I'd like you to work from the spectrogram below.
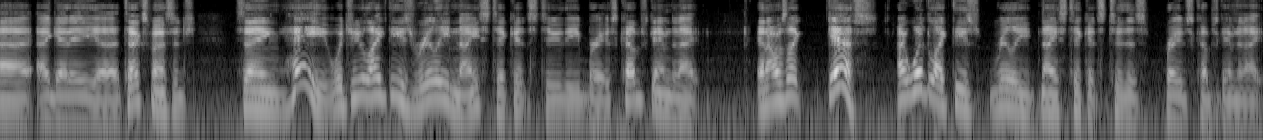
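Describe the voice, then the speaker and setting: A moderate pace with a Southern US accent. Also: man. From Southeastern United States. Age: 40s. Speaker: retro game reviewer. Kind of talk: casual vlog talk. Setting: hotel room.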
